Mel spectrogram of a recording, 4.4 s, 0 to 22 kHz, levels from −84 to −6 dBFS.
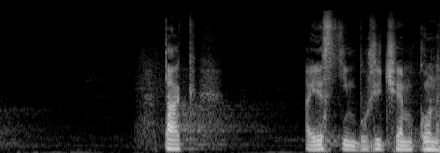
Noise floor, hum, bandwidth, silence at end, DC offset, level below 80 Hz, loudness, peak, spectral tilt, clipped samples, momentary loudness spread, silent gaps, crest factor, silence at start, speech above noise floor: -70 dBFS; none; 16.5 kHz; 0 s; under 0.1%; -62 dBFS; -29 LUFS; -6 dBFS; -5.5 dB/octave; under 0.1%; 18 LU; none; 26 dB; 1.65 s; 42 dB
